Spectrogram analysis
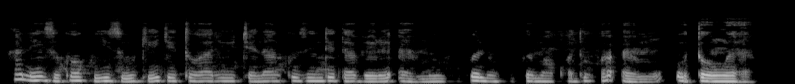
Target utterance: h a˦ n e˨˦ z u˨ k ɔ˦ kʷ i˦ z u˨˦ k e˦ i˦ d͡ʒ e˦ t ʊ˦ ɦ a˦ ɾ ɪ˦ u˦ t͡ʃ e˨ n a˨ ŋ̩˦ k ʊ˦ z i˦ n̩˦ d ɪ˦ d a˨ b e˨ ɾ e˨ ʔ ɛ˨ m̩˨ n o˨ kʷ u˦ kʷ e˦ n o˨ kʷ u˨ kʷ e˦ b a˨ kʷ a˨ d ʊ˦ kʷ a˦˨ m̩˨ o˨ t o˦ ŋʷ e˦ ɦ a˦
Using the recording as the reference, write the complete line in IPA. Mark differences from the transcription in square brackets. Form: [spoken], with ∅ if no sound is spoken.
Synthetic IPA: h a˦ n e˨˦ z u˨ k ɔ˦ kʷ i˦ z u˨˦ k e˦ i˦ d͡ʒ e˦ t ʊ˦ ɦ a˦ ɾ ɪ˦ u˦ t͡ʃ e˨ n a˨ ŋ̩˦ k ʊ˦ z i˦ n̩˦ d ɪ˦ d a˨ b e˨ ɾ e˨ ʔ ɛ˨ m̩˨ n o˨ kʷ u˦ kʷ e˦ n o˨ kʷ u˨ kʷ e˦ [m] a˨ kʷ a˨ d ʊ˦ kʷ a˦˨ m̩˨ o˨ t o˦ ŋʷ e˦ ɦ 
